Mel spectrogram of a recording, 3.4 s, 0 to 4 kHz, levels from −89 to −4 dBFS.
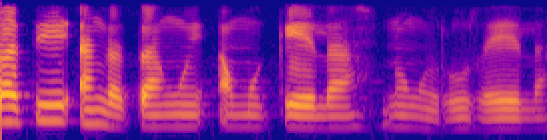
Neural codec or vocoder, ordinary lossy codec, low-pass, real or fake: none; none; 3.6 kHz; real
